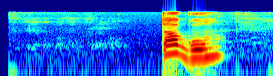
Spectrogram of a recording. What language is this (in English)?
Russian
